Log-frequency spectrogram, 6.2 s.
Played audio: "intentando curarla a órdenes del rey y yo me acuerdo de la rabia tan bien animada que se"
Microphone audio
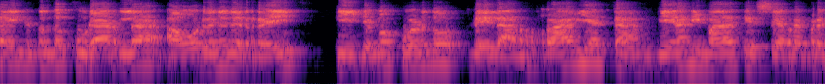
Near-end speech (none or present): none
